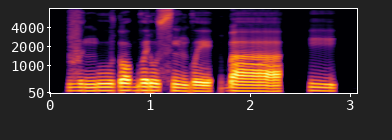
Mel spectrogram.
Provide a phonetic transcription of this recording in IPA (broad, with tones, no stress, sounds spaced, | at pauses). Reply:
v ɪ˨ ŋ uː˨ ɗ ɔ˦ ɡʷ e˦ ɾ u˨ s ĩ˨ ɡʷ e˨ | ɓ aː˨ | i˨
